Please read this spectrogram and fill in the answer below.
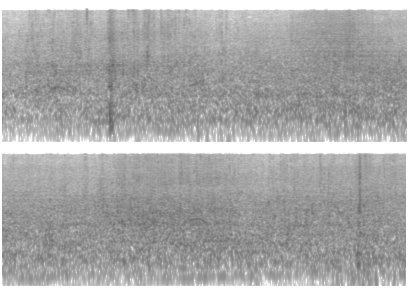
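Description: Sea waves washing gently on a rocky shore, a steady rush of surf, with a brief sharp click about a second in and another near the end.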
